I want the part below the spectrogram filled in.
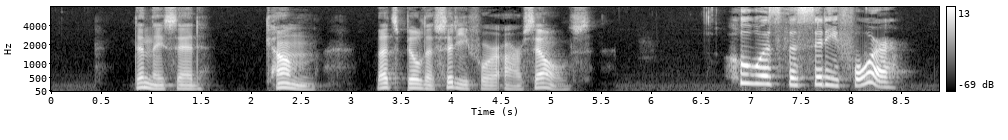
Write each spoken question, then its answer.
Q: Who was the city for?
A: The city was for the people.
